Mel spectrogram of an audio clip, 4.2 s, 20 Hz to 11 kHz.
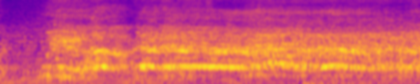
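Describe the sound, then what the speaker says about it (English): A game crowd in SpellForce 3 bellows a rallying chant of "We are granite" in unison, a loud sustained roar of many voices that swells and holds for several seconds. "That's a horrible cheer."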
